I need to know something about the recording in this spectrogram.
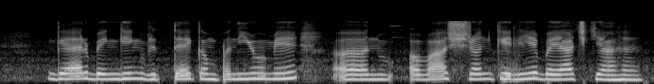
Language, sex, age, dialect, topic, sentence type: Hindi, female, 18-24, Marwari Dhudhari, banking, question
